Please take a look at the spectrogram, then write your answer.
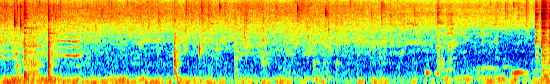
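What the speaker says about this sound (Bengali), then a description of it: "হালকা ব্রাউন করে ফ্রাই করতে হবে।" Paneer fries in oil until light brown, giving a soft continuous sizzle close by with occasional clinks and scrapes of stirring, fairly quiet and without speech.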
